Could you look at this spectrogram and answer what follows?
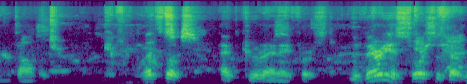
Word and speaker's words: Cyrene: I've looked it up and I've heard it pronounced as Cyrene in English. In Greek, it would have been something like Kurene. So I'm probably going to say Kurene, and I'll probably be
